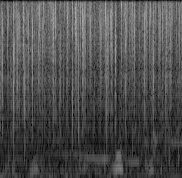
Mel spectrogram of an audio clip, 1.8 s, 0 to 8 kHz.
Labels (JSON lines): {"label": "biophony, cascading saw", "recorder": "SoundTrap 600 or HydroMoth"}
